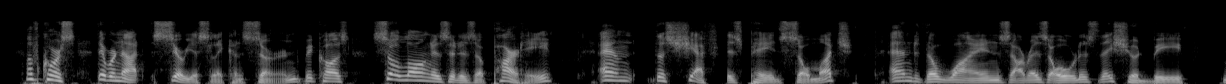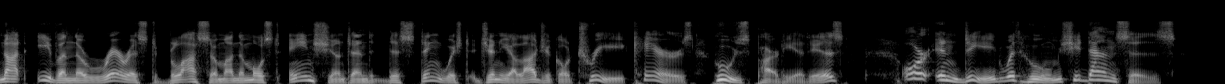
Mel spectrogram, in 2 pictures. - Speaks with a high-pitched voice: No, low, 105 Hz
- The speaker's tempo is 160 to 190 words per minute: No, slow, 135 wpm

